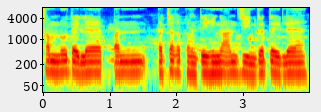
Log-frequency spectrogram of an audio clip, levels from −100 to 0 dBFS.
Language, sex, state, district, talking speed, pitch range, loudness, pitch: Wancho, male, Arunachal Pradesh, Longding, 135 wpm, 115-120 Hz, -15 LUFS, 115 Hz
